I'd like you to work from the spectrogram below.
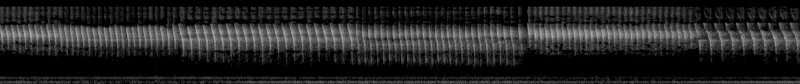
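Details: Long training song of a canary, meant to stimulate young birds and stalled singers; a continuous loud, fast trill changing pattern every couple of seconds, with a low steady hum in the background.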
